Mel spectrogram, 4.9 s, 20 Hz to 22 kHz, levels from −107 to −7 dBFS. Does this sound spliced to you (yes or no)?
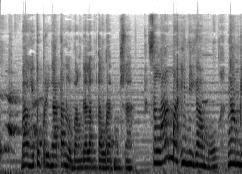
yes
